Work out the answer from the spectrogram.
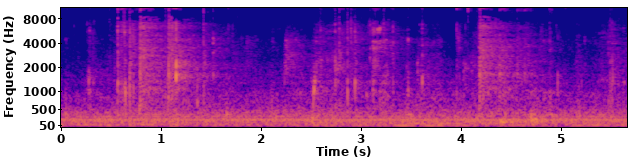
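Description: Faint mouth sounds of chewing a bite of grilled cheese sandwich: soft scattered wet clicks over a low steady hum.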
